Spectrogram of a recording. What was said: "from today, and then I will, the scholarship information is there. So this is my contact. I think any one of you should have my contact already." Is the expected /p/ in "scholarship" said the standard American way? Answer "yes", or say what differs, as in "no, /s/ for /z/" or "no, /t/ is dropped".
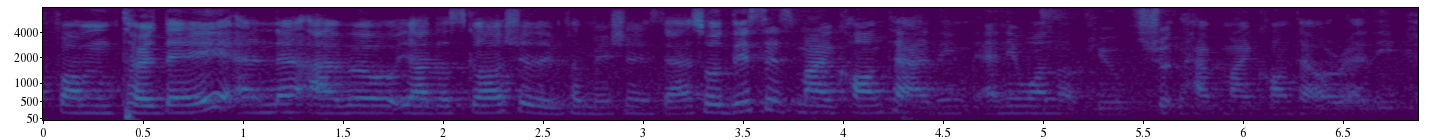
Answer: no, /p/ is dropped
